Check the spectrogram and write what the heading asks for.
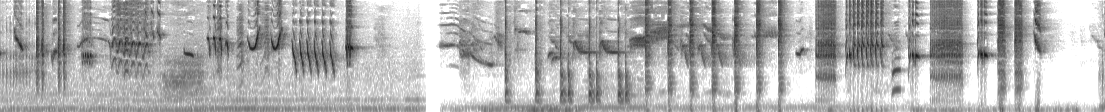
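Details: Black-winged starling in lively, full-repertoire song used as a model for young or lazy starlings: long run of mixed whistles, buzzy trills and rapid clicks, a brief pause, then dense sharp clicking notes and rasping bursts with whistled slurs, over a low hum.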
